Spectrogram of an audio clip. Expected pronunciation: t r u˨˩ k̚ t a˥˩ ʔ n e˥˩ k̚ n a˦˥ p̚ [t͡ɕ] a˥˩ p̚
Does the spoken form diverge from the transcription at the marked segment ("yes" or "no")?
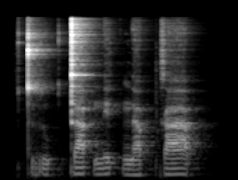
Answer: yes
